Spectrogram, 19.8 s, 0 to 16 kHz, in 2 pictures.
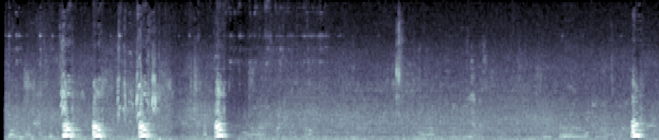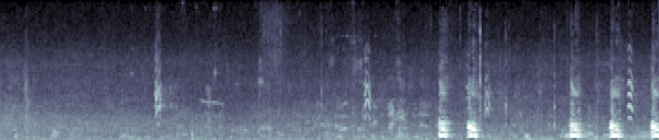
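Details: Bull Terrier barking at a rally obedience event, dated 02.09.17: short sharp barks in a quick cluster of four at the start, a lone bark midway, then another burst of several barks toward the end, over steady background murmur and voices.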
